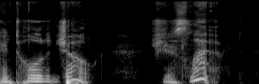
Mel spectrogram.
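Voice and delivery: mock exasperated, high and drawn out; pissed off. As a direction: imitate a friend complaining in disbelief. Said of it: "he's pissed".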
